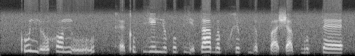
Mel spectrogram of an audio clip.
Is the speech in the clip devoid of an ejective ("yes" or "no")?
no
